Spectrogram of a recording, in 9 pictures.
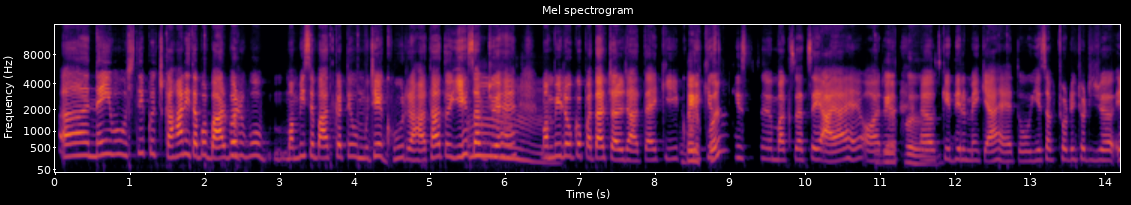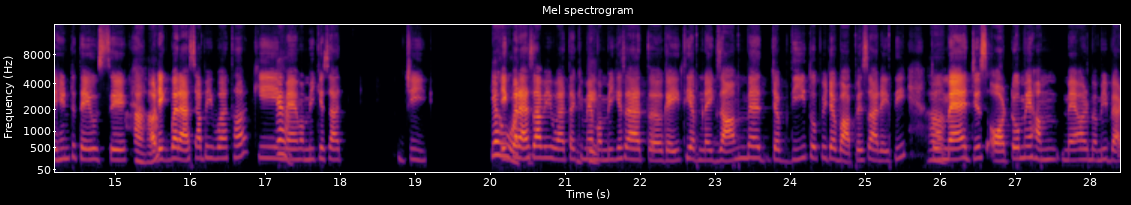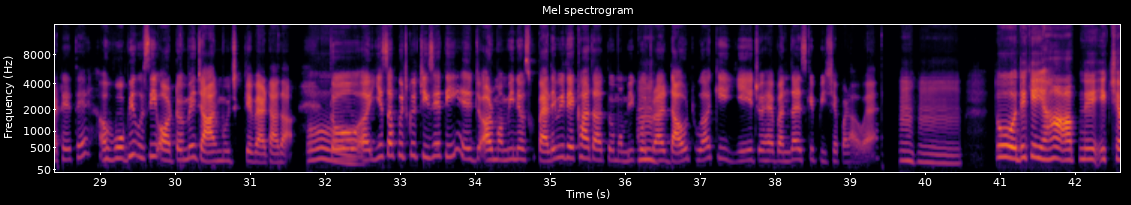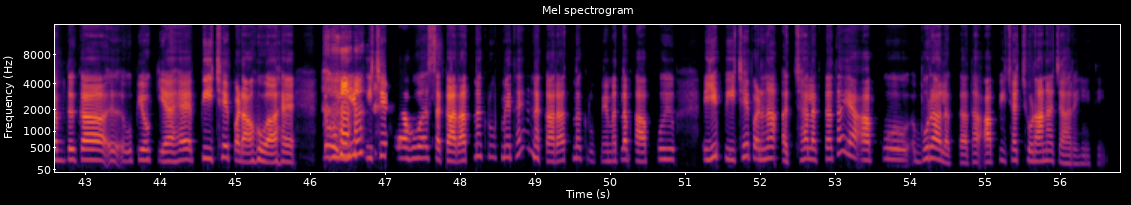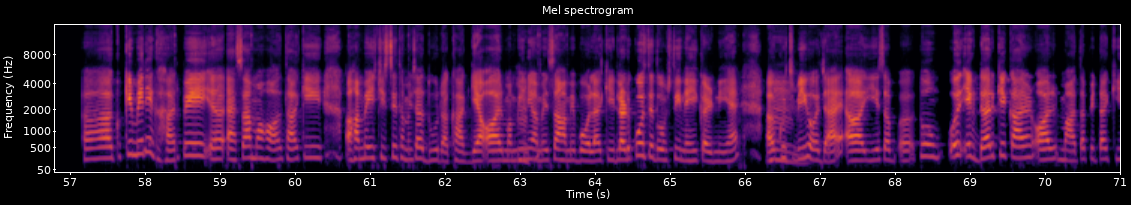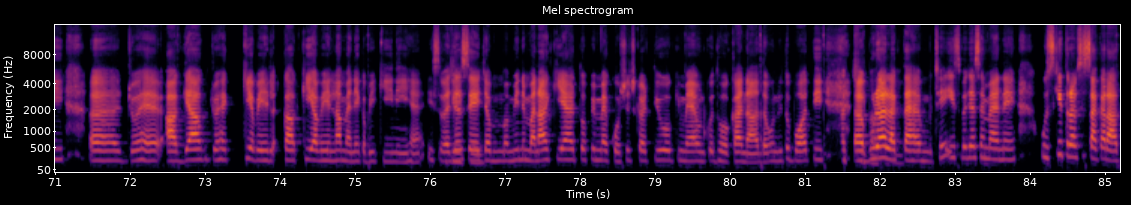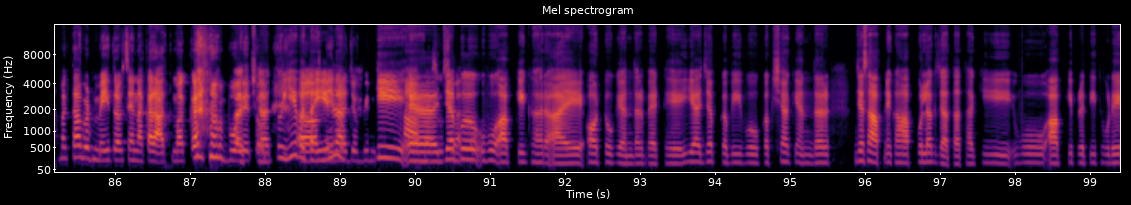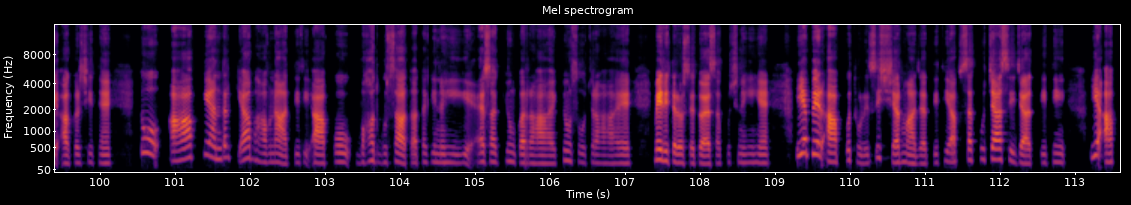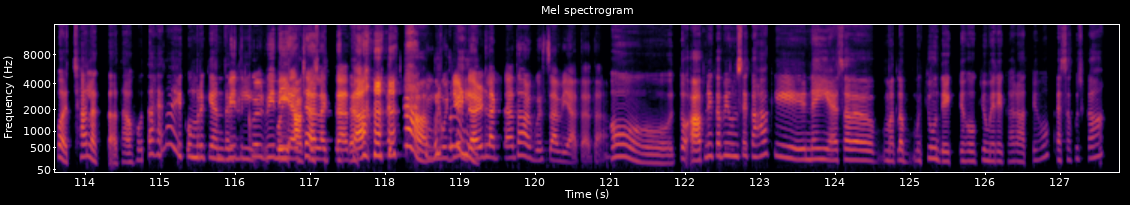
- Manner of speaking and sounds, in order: tapping; in English: "हिंट"; in English: "एग्ज़ाम"; in English: "डाउट"; laughing while speaking: "हुआ है"; laugh; laughing while speaking: "बोले तो"; laugh
- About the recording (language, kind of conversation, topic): Hindi, podcast, क्या आपको कभी किसी फैसले पर पछतावा हुआ है, और उससे आपने क्या सीखा?
- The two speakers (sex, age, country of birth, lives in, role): female, 35-39, India, India, guest; female, 50-54, India, India, host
